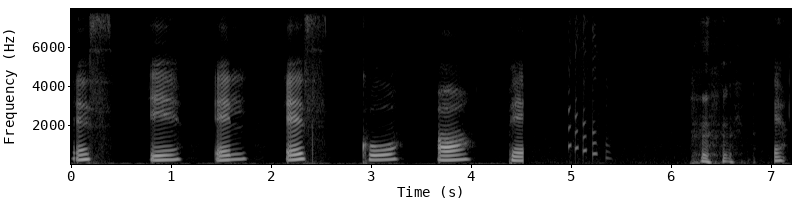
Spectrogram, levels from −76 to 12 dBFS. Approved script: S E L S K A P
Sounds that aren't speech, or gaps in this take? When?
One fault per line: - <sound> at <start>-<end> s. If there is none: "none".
- chirp at 5.0-5.4 s
- laugh at 6.2-6.9 s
